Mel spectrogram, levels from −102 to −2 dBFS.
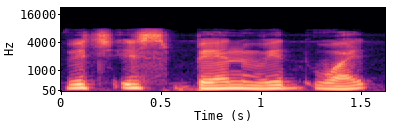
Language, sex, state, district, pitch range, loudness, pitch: English, male, Arunachal Pradesh, Longding, 145-170 Hz, -15 LUFS, 155 Hz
